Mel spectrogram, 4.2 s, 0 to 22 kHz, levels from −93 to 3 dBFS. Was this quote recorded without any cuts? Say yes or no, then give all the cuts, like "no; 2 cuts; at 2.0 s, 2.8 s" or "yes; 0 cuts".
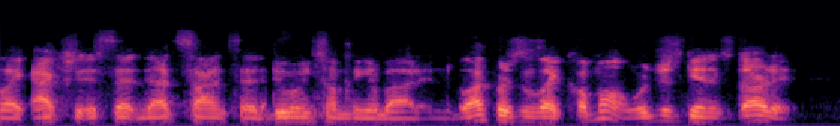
no; 1 cut; at 1.3 s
